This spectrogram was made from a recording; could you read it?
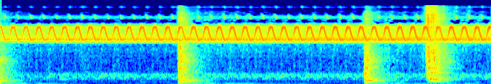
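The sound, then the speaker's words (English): Someone batters at a door: three heavy, booming crashes at uneven intervals, the last two close together, while a steady high-pitched warbling tone runs underneath the whole time. “Sounds like somebody's breaking down your door.”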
